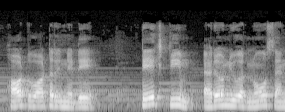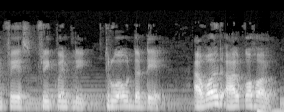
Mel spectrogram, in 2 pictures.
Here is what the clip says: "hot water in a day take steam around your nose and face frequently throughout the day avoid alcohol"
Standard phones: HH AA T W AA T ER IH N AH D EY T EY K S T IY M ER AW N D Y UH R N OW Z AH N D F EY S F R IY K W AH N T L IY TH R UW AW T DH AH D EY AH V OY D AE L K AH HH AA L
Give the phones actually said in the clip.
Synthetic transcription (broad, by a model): HH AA T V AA T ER IH N AH D EY T EY K S T IY M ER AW N D Y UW R N OW S AH N D F EY S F R IY K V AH N T L IY T R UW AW T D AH D EY AH V OY D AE L K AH HH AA L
